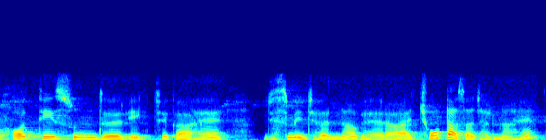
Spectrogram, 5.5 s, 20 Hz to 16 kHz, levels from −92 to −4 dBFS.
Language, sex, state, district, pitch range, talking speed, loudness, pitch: Hindi, female, Uttar Pradesh, Budaun, 175-220 Hz, 165 wpm, -33 LUFS, 185 Hz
